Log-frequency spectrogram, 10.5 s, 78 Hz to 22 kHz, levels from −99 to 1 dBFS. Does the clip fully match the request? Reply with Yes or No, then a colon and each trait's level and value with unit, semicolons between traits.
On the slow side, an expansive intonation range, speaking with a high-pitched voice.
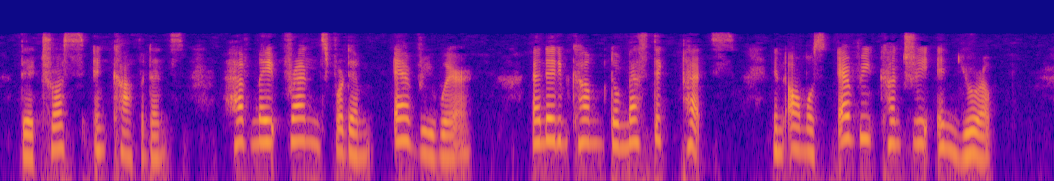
Yes: slow, 120 wpm; wide, 6.3 semitones; high, 225 Hz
